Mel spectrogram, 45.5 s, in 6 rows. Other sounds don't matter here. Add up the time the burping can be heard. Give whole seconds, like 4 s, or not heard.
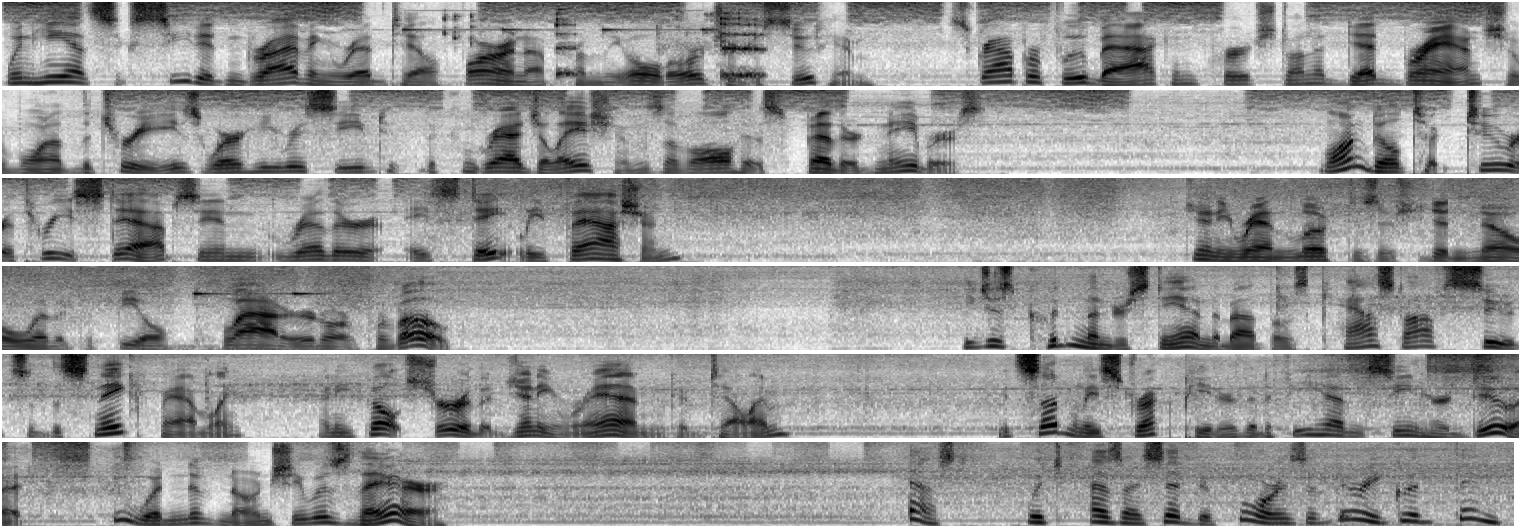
2 s.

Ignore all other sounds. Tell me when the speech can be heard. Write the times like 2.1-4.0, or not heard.
0.0-12.5, 14.2-18.6, 21.1-25.0, 27.6-34.3, 35.3-40.1, 42.5-45.4.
